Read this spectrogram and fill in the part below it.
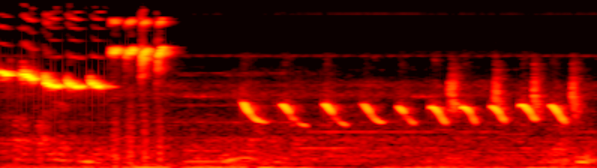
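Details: Morae, or white-rumped shama, sings a cascade of bright, falling high whistles, then a rhythmic train of about ten lower, slurred chip-like whistles at an even, quick pace. A low hum is in the background.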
